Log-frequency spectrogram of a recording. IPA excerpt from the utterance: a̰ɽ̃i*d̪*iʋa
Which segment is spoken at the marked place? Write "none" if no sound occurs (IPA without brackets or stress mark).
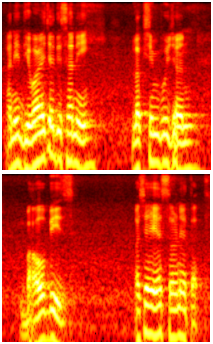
d̪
